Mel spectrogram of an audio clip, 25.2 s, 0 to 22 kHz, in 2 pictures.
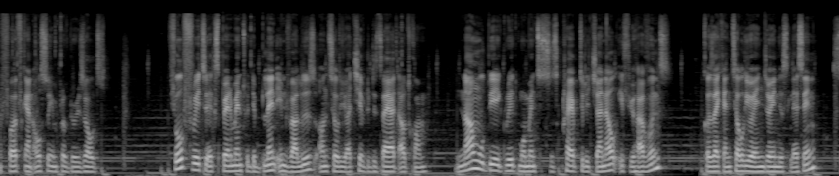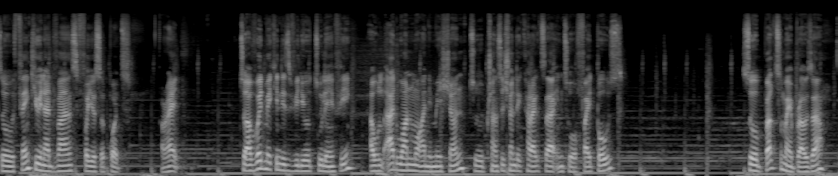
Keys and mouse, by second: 0.2 click, 0.7-2.4 drag, 3.2 space, 6.6 space, 13.7 space, 20.0-23.4 drag.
